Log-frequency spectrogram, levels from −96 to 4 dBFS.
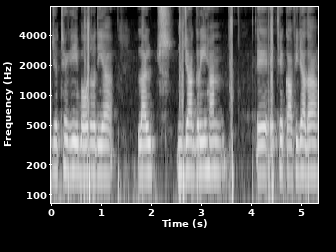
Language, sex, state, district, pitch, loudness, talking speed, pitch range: Punjabi, male, Punjab, Kapurthala, 165 Hz, -15 LUFS, 145 wpm, 160-170 Hz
